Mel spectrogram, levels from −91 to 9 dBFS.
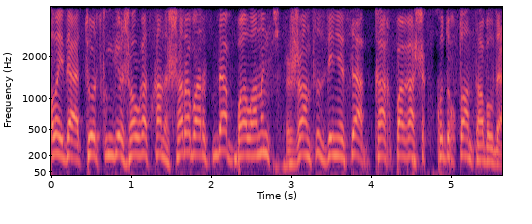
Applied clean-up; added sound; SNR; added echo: neural mask model Resemble Enhance denoiser.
